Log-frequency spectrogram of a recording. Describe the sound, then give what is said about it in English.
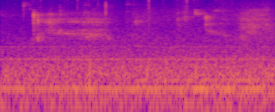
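Soft, wet squelching of squished tomatoes and their sauce being emptied out by hand, faint and irregular with a few small drippy splats. “Alright, all of my tomatoes are squished, and then you just empty out the sauce that's in there. I'm gonna use my hand because I have no shame, and neither should you.”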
